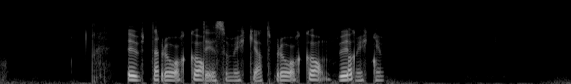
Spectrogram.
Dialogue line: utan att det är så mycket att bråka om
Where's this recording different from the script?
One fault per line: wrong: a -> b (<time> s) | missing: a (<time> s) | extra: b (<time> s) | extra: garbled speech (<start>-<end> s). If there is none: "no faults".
wrong: att -> bråka (1.6 s)
extra: garbled speech (3.4-3.8 s)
